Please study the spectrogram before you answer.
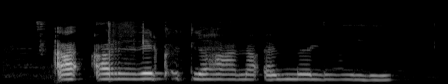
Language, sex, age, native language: Icelandic, male, 8, Icelandic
